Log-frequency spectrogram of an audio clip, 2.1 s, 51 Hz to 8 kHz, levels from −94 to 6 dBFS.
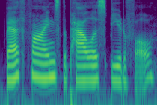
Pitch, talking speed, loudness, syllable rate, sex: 180 Hz, 145 wpm, -18 LUFS, 4.6 syllables/s, female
